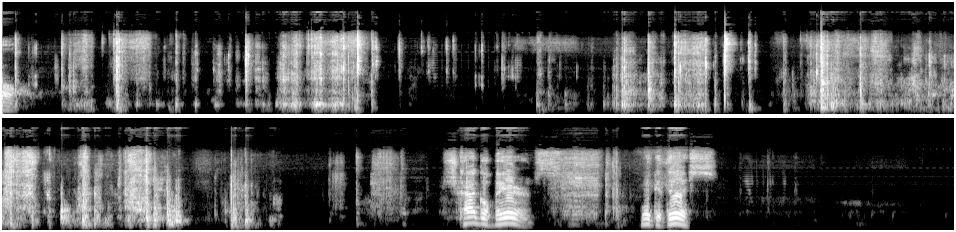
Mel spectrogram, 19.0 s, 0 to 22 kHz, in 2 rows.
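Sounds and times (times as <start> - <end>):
cardboard box being opened: 0.6 - 3.8, 7.9 - 12.2.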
